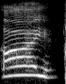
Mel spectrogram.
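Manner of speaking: mock shout. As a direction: start a pretend garden shout. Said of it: "in the garden and shout".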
